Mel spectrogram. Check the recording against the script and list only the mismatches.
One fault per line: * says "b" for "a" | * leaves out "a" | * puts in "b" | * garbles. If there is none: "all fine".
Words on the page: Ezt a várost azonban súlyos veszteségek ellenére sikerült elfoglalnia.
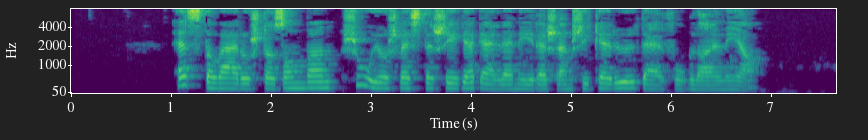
* puts in "sem"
